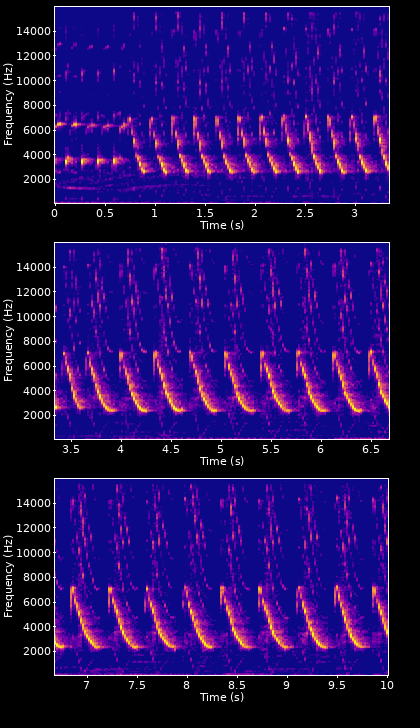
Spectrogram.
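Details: Canary in long, lively gacor song: after a few opening notes, a steady trill of loud, down-sweeping whistled notes repeated about three times a second, with a faint low hum beneath.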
